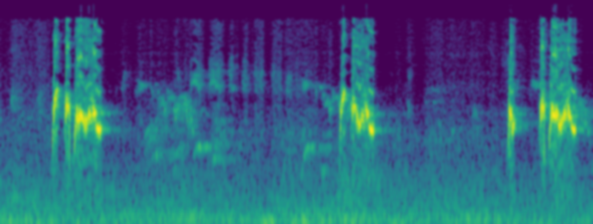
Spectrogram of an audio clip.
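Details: Red-whiskered bulbul singing in the 'khayao khuat' (bottle-shaking) song style: three quick, bright, warbled phrases of slurred whistles, each under half a second with sharp rising opening notes, spaced about two to three seconds apart over quiet background.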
